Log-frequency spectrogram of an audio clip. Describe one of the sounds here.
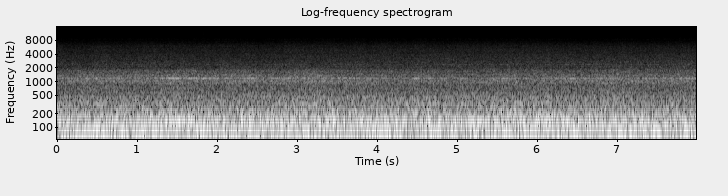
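A car's engine hums steadily as it drives along a motorway, heard from inside.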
